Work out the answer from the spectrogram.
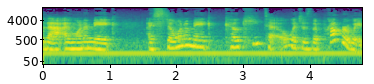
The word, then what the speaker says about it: Coquito: I still wanna make Coquito, which is the proper way to say it,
